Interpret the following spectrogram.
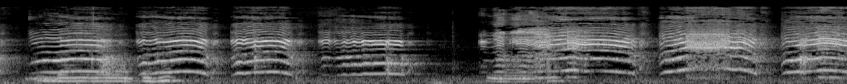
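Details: Loud, rhythmic crying in repeated bursts with brief gasps between, from a 4.3 kg newborn just after birth in hospital; the caregiver says the baby is hungry.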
